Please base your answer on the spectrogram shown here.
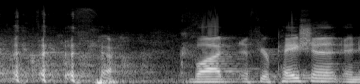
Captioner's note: laughter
